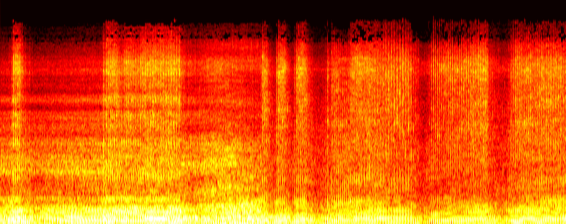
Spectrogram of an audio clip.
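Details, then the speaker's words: Power Wheels ride-on with small engine and new carburetor, running with no muffler fitted: harsh, blatty bark swelling with each rev, super loud, before muffler added. "can we drove this between those super super loud so we decided to work on the exhaust next"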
